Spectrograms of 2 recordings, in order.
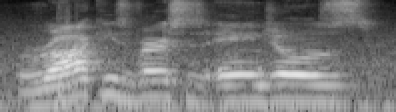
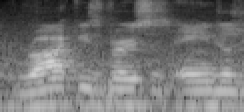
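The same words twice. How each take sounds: First: Slow, loud and high matchup call; hype announcer. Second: Said in the usual way. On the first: Acted. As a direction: announce it like a ring intro.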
